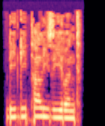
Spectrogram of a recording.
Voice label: "digitalisierend", german; adjectives

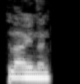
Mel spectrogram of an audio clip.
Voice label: "leinen", German; adjectives

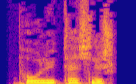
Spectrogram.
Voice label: "polytechnisch", German; adjectives

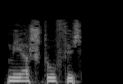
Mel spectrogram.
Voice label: "mehrstufig", German; adjectives

